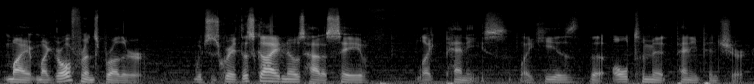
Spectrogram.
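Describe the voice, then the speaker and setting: A man chats casually on a game stream in a fairly low voice with a bright, forceful edge. He is opinionated and leans hard on his points. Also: normal speed, faint music behind. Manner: opinionated, emphatic. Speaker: streamer chatting during a game playthrough. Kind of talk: casual chat.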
